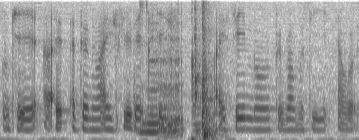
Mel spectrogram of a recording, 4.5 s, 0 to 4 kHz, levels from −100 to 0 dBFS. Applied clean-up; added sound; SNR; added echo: none; Squeak / Slam / Wood; -2 dB; none.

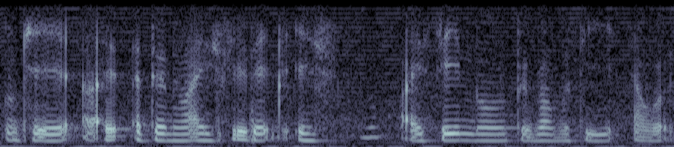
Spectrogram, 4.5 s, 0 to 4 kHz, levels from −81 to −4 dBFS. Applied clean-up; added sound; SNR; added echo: none; none; none; none.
